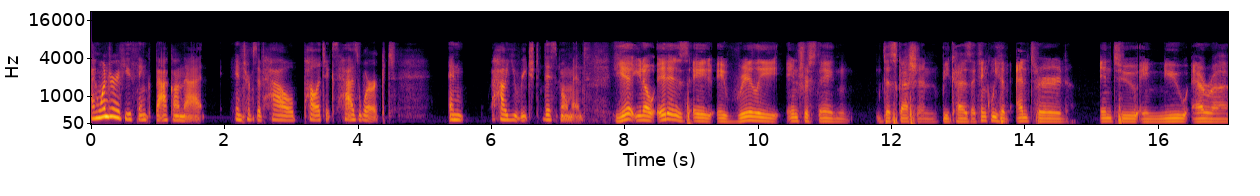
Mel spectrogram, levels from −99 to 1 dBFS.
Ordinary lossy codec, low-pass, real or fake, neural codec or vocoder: AAC, 32 kbps; 7.2 kHz; real; none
